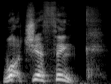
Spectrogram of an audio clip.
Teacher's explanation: we shortened do and you to what you think, and it just becomes ja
